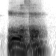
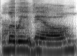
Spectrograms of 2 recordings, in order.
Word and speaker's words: Louisville: what city is that louisville oh okay or louisville oh yeah yeah it depends on who you talk to how it's pronounced yeah i will say louisville yeah okay yeah so how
